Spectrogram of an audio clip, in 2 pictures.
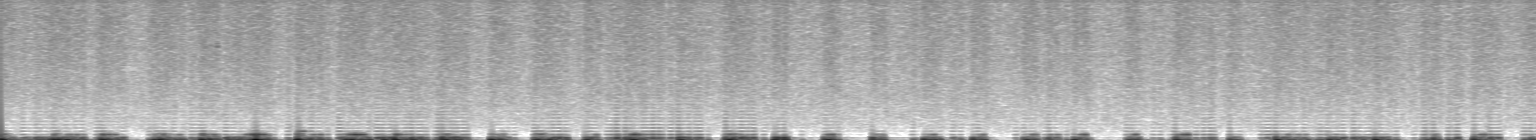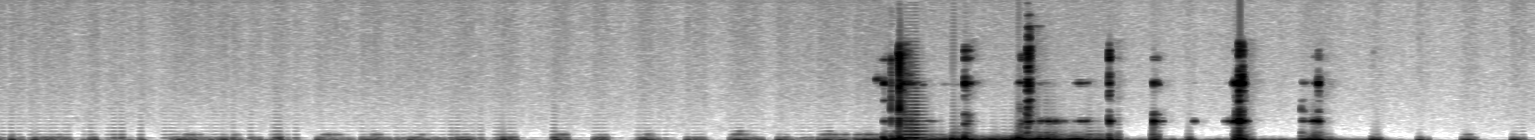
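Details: Rapid, regular low thumps of the recorder's own heartbeat picked up by a new microphone secured beneath a teacup, with brief handling noise near the end; normal heartbeat.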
